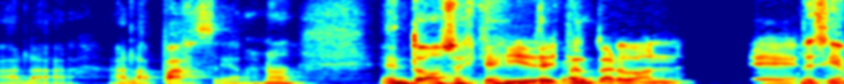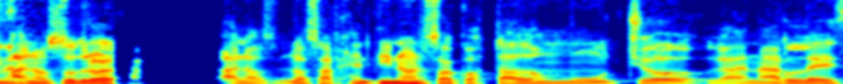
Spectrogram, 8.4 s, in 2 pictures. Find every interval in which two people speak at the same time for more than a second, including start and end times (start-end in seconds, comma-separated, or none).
none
